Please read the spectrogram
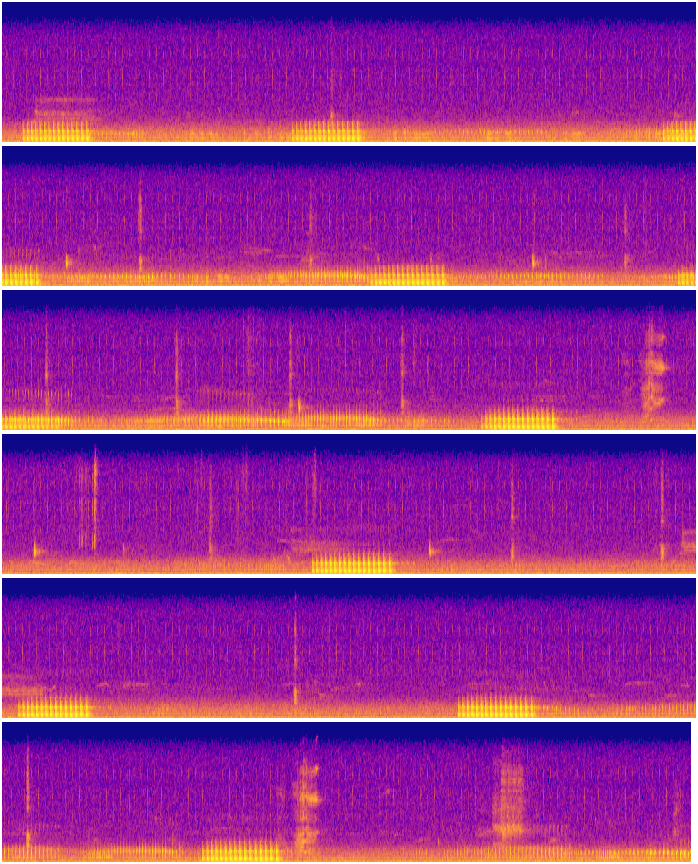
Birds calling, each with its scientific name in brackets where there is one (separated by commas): Common Grackle (Quiscalus quiscula), Red-winged Blackbird (Agelaius phoeniceus), unidentified bird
